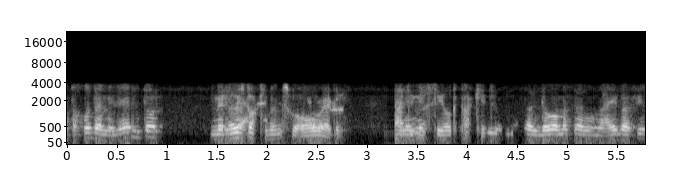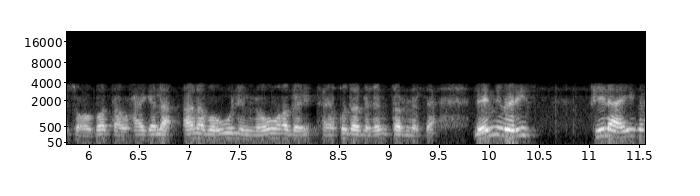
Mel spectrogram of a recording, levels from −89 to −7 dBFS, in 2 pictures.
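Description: Throughout, the speech carries the buzzy, gravelly roughness of the GSM full-rate codec, confined to about 300 Hz to 3.6 kHz. That band and grain fit 13 kbps coding, distinct from a plain band-limit's clean muffling. Lost GSM frames at 0.58, 3.18–3.34, 5.22 and 8.16–8.29 s hold the last sound as a metallic ring, not a silent gap, for 40, 100, 20 and 120 ms. From 2.35 to 2.68 s the speech dips by roughly 25 dB, and from 3.56 to 4.63 s by roughly 35 dB. This is likely speech suppressed in double talk, a pumping cut unlike a frame loss's ring. At 2.66–2.79 s a likely echo leak returns a copy 260 ms late at about 10 dB down, a discrete repeat rather than room reverberation.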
